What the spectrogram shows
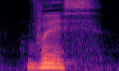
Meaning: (pronoun) all, the whole; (noun) 1. a village 2. Ves' (medieval Finnic tribe, ancestors of the Vepsians)
- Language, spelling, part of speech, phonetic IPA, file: Ukrainian, весь, pronoun / noun, [ʋɛsʲ], Uk-весь.ogg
